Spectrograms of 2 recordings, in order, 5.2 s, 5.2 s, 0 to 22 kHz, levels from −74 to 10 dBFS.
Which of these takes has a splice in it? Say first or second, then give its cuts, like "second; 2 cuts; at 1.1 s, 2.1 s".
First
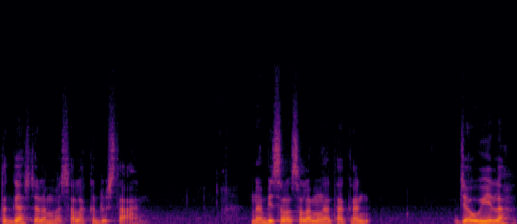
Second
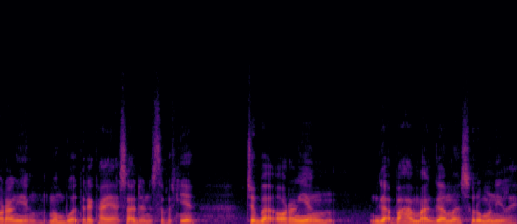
first; 1 cut; at 3.8 s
